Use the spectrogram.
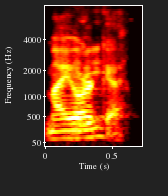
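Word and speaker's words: Mallorca: chill out but wow Mal for now I'm saying it wrong again I know mayorca mayorca um we have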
